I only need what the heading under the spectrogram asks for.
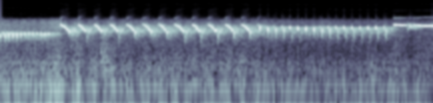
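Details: Pet canary singing: a brief steady whistled note, then a rapid run of about thirty high downslurred notes that quicken toward the end. It closes on a thin, high whistle.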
